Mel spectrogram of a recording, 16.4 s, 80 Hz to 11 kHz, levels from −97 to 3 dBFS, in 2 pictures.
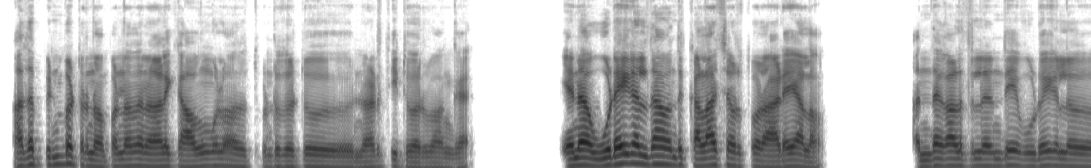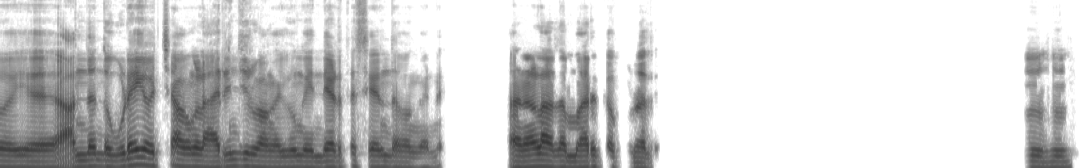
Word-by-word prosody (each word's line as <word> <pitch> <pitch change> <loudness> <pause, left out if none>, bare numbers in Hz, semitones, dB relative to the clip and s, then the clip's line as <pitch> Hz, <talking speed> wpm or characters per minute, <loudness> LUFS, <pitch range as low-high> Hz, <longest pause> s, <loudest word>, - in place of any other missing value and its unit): அத 145 - +2
பின்பற்றணும். 150 -6 0
அப்பனா 125 +3 -1
தான் 130 -2 +3
நாளைக்கு 120 -1 +2
அவங்களும் 130 +4 0
அத 115 -2 -3
தொன்று, 110 +2 -7
தொட்டு 115 +1 -2 0.4
நடத்திட்டு 110 0 -4
வருவாங்க. 100 -2 -5 0.8
ஏன்னா, 145 +2 +8 0.2
உடைகள் 165 +2 +6
தான் 165 -1 +6
வந்து 150 -1 -2
கலாச்சாரத்தோட 130 -3 +2
அடையாளம். 115 -3 +2 0.7
அந்த 120 +3 0
காலத்துலருந்தே 135 +1 +1
உடைகள 130 0 0 0.4
அ - - 0 0.2
அந்தந்த 120 +1 -2
உடைய 140 +4 +2
வச்சு 130 - -7
அவங்கள 120 -1 0
அறிஞ்சுருவாங்க. 115 -2 -3
இவங்க 110 0 -3
இந்த 110 - -1
இடத்த 120 +2 -10
சேர்ந்தவங்கன்னு. 105 -3 -6 0.5
அதனால 115 +2 +2
அத 110 - -2
மறுக்கக்கூடாது. 105 -3 -6 2.8
ம்ஹும். 110 0 -7
120 Hz, 125 wpm, -21 LUFS, 110-130 Hz, 2.8 s, ஏன்னா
